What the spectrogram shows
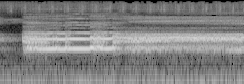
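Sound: rooster crowing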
